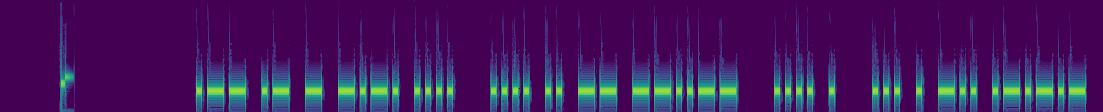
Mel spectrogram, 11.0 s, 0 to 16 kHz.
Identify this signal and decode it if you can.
Morse code, heard as a keyed tone, about 22 wpm, 700 Hz. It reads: WATCH HIM, HE SED.
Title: Sentences from Top 300 Words and Abbreviations 22wpm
